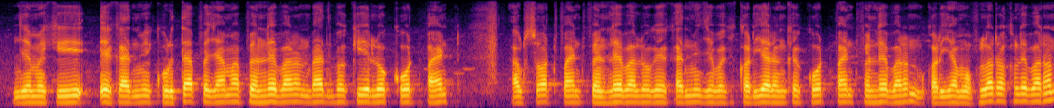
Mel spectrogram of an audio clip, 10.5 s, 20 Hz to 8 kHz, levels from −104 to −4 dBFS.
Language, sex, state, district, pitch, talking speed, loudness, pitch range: Bhojpuri, male, Bihar, Saran, 135 Hz, 180 wpm, -17 LUFS, 130-140 Hz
